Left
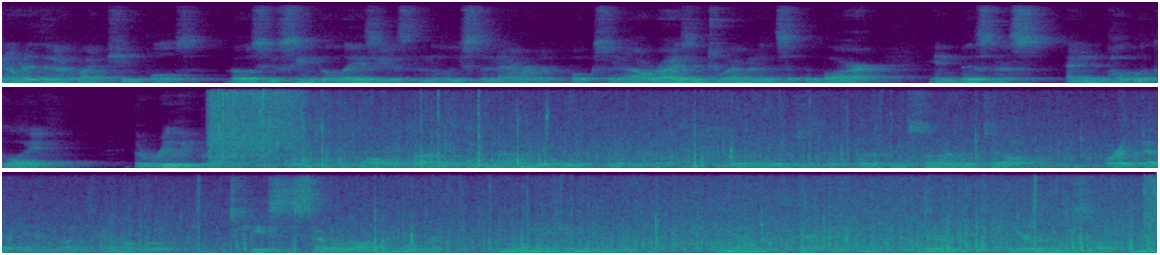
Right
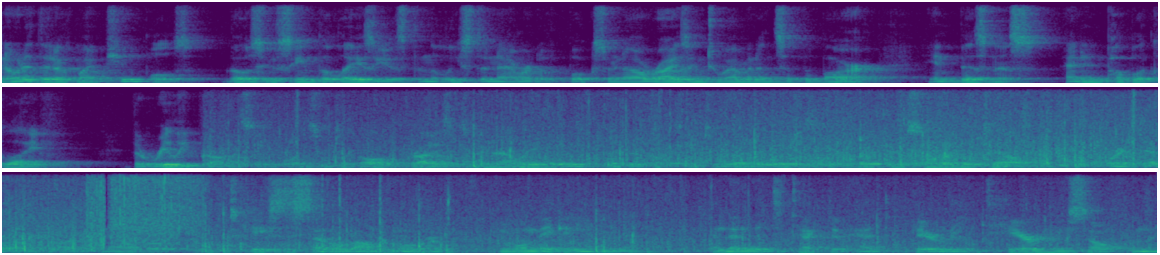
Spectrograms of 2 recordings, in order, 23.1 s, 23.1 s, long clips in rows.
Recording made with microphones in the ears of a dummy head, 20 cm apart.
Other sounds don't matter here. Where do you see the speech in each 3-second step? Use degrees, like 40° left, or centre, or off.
70° right, 70° right, 70° right, 70° right, 60° right, centre, 40° right, 60° right.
